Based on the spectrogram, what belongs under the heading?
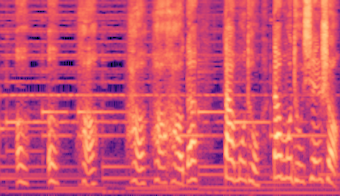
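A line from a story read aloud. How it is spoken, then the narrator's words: Stammering. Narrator (Chinese): 小鞋匠结结巴巴地说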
